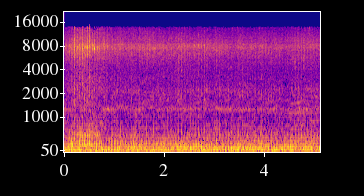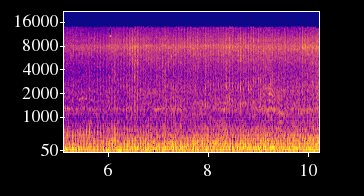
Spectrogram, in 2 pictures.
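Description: Trials motorcycle engines running steadily at low throttle, an even rapid putter as the bikes are ridden slowly.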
